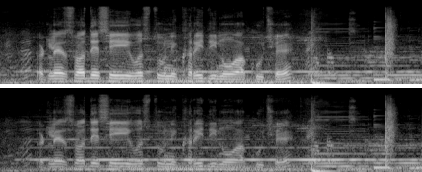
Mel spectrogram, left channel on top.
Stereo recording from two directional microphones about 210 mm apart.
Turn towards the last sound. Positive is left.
turn(degrees=0)  # may be behind; listen again after turning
